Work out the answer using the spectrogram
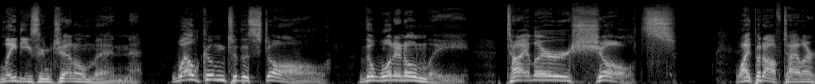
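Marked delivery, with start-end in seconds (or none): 0.0-6.8 very slow, very drawn-out showman announcer voice. Introducing a guest, booming announcer voice. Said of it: "I love when Al goes into his uh, announcer voice".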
